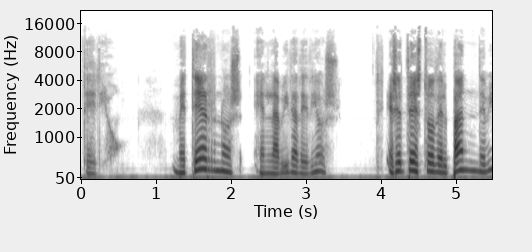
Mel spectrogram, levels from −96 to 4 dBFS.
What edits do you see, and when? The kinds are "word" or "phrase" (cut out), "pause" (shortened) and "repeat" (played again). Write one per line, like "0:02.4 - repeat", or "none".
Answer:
0:04.0 - pause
